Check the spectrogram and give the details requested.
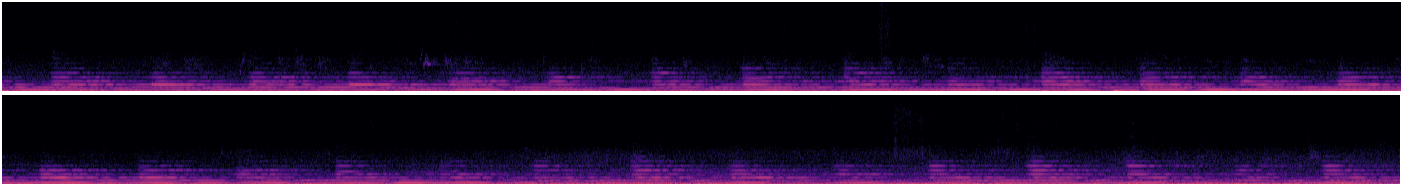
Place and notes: In the early afternoon, the church bells of the old village church recorded in the church surrounding graveyard in winter.
Unfortunately some wind disturbances.
international soundscapes - topographic field recordings and social ambiences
